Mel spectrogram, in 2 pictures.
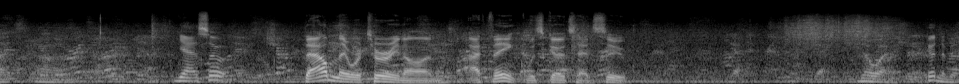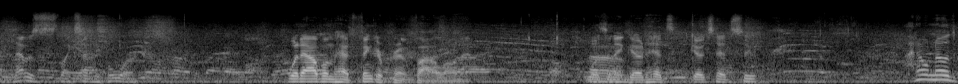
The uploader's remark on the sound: In this live episode recorded at White Squirel Brewery.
